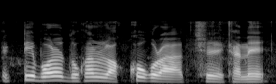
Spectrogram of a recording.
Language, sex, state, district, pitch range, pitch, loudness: Bengali, male, West Bengal, Alipurduar, 120-175 Hz, 125 Hz, -16 LUFS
